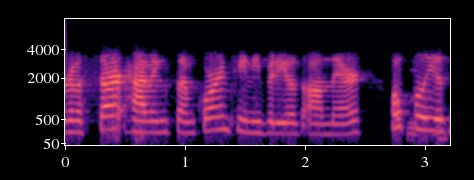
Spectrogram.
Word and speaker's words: QuaranTiny: I think people are saying QuaranTiny because they want to have a martini with their QuaranTiny.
